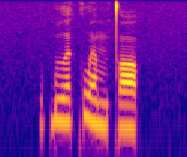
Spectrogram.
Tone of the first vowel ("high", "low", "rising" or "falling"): rising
